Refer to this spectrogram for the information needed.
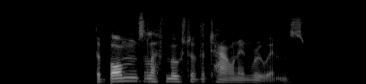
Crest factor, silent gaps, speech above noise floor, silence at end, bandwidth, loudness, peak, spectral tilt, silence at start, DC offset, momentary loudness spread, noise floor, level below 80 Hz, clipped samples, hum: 24 dB; none; 44 dB; 0.65 s; 13.5 kHz; -38 LUFS; -16 dBFS; -3.5 dB/octave; 0.95 s; under 0.1%; 16 LU; -82 dBFS; -82 dBFS; under 0.1%; none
